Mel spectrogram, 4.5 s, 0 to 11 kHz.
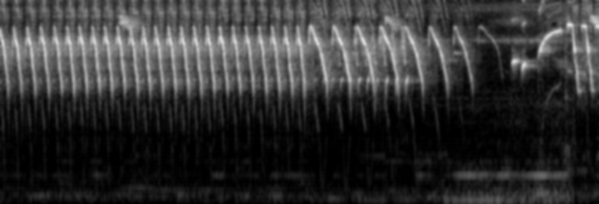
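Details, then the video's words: Kenari Nusantara canary in long, continuous gacor song used as a tutor recording: a rapid run of high repeated trill notes, then slower downward-sweeping whistles and brief varied chips near the end. "Kicau Burung Kenari 142 II LUAR BIASA GACOR PANJANG Cocok untuk Masteran"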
